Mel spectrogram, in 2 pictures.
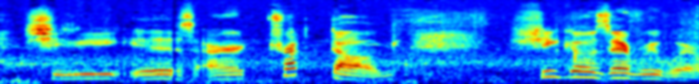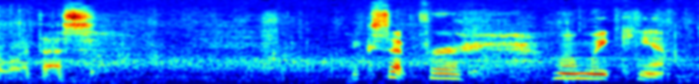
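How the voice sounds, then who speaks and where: A man speaks at a fairly slow pace with a high pitch and lively intonation. The sound is dry with no echo, and background noise is noticeable. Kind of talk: casual vlog chat. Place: open country. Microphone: phone near.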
